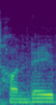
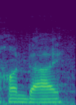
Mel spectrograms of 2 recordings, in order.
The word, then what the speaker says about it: Hyundai: I know it's technically pronounced Hyundai, but that doesn't sound right to me. I always pronounce it Hyundai.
